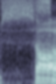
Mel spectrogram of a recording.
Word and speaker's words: Seo: And you pronounced her name Saw. – Saw. – Saw, but Saw. – It's sort of transliterated, spelled S-E-O.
